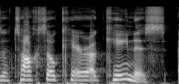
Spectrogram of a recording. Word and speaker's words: Toxocara canis: Our next trematode transmitted by eggs is Toxocara canis. The British would pronounce this as Toxocara canis, as well as Toxocara cati.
